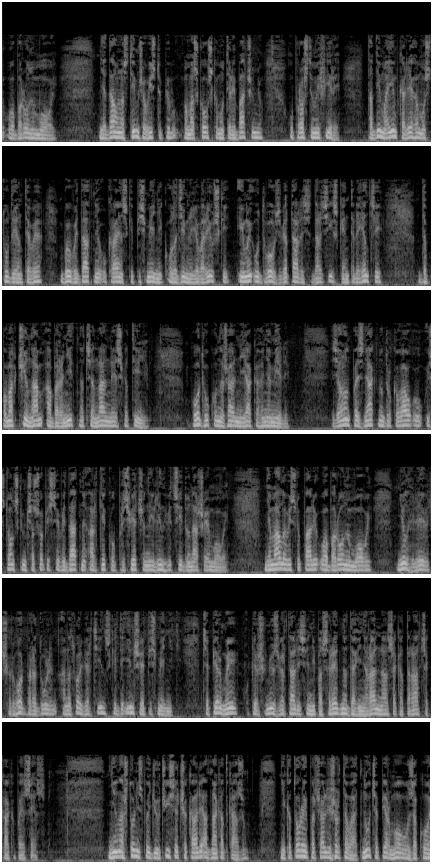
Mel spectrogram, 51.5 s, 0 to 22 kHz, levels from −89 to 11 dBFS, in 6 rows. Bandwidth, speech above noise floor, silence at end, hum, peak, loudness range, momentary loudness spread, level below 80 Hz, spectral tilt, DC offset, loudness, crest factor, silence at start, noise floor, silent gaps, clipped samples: 8.8 kHz; 25 dB; 0 s; none; -6 dBFS; 3 LU; 14 LU; -48 dBFS; -6 dB/octave; under 0.1%; -23 LUFS; 16 dB; 0 s; -47 dBFS; none; under 0.1%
